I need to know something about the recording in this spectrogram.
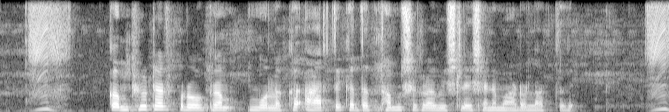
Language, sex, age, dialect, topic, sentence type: Kannada, female, 36-40, Mysore Kannada, banking, statement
